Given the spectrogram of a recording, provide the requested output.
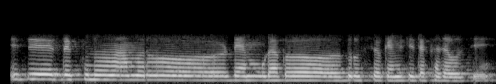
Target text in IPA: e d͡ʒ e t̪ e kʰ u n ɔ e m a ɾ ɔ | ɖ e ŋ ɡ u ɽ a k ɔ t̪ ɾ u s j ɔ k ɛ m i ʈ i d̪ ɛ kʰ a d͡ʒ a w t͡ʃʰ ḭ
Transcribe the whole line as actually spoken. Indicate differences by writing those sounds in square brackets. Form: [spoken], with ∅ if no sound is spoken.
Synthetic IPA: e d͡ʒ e [d̪] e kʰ u n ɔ [a] m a ɾ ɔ | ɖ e [m] ɡ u ɽ a k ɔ [d̪] ɾ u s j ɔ k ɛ m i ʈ i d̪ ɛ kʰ a d͡ʒ a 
